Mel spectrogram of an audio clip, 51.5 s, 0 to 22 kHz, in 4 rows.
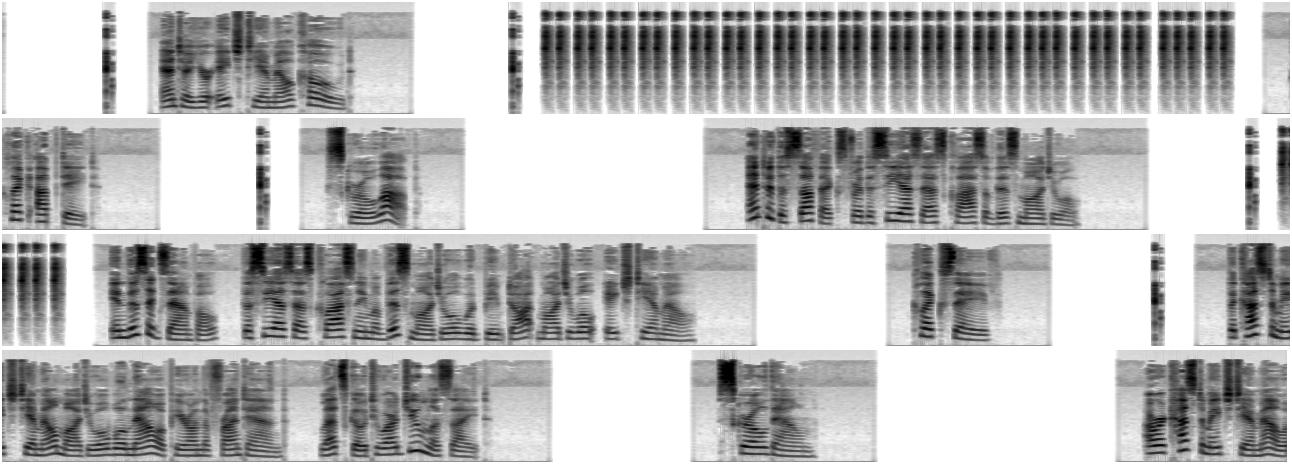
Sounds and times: Speech: 0:01.6 - 0:03.5, 0:12.9 - 0:13.8, 0:16.2 - 0:17.0, 0:20.4 - 0:23.7, 0:26.9 - 0:32.7, 0:34.9 - 0:35.7, 0:38.0 - 0:43.5, 0:45.8 - 0:46.8, 0:50.1 - 0:51.4.

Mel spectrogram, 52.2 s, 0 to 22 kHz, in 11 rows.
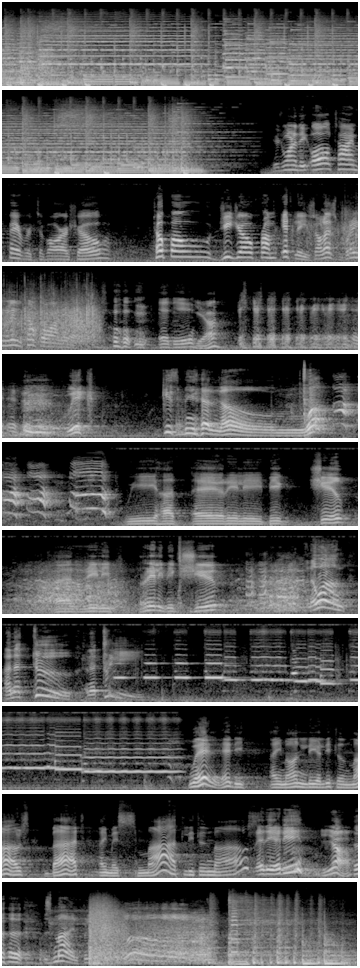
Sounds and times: Speech: 0:08.4 - 0:11.0, 0:21.1 - 0:23.2, 0:25.4 - 0:28.4, 0:29.2 - 0:31.5, 0:32.5 - 0:35.2, 0:40.5 - 0:50.0
Inside, large room or hall: 0:17.5 - 0:25.4, 0:27.1 - 0:32.6, 0:34.6 - 0:40.5, 0:47.8 - 0:52.2.

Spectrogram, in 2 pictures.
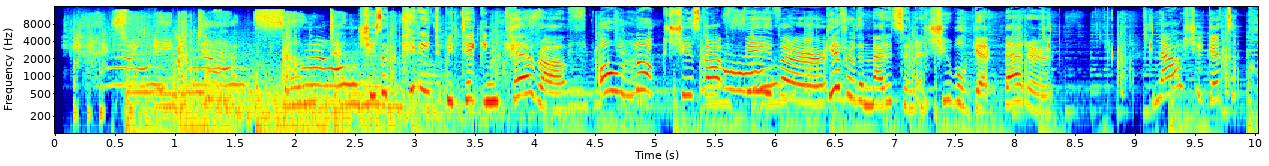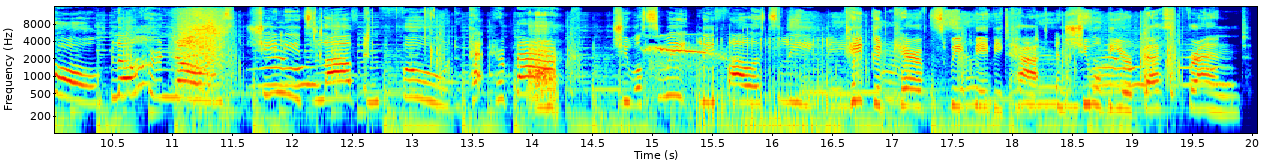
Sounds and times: Music: 0:00.1 - 0:20.0
Speech: 0:02.5 - 0:08.3, 0:09.2 - 0:20.0.

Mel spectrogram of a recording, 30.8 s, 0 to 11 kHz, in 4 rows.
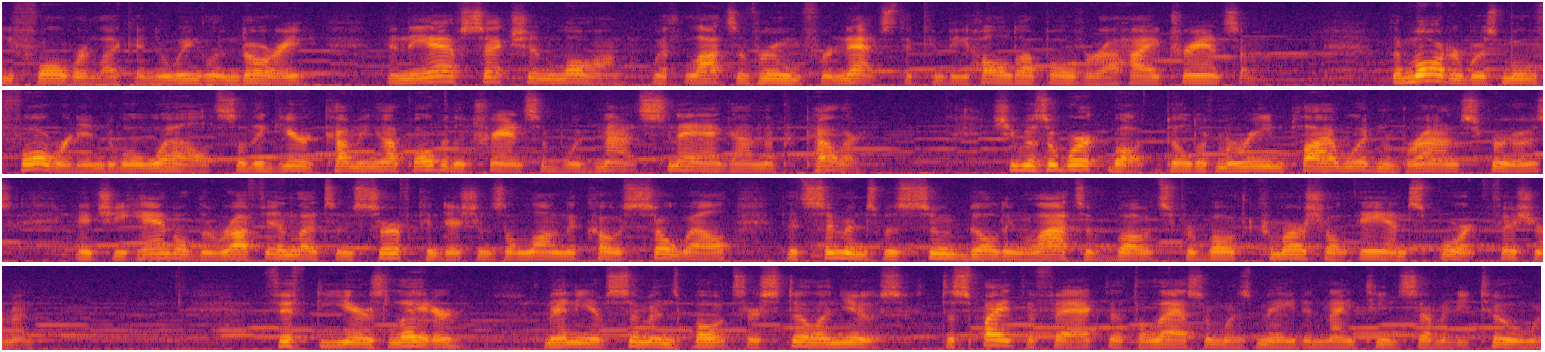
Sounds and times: Speech: 0:00.0 - 0:06.2, 0:07.0 - 0:12.0, 0:12.7 - 0:23.3, 0:24.4 - 0:30.8
Music: 0:00.0 - 0:30.8.

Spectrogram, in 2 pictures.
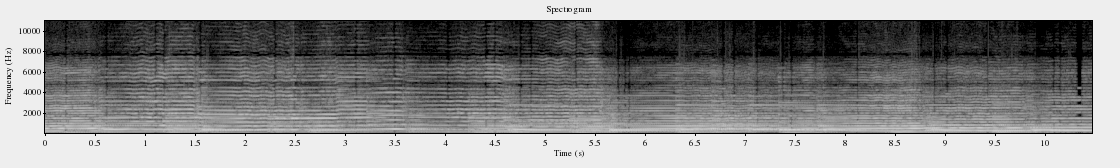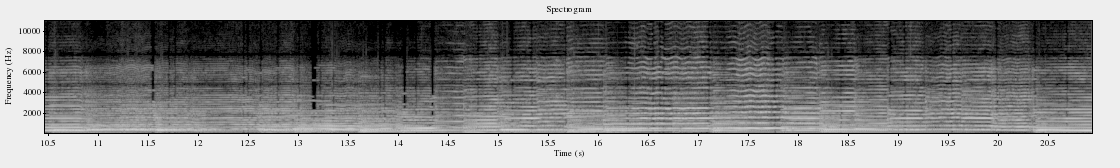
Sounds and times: Violin, fiddle: 0:00.0 - 0:20.9.

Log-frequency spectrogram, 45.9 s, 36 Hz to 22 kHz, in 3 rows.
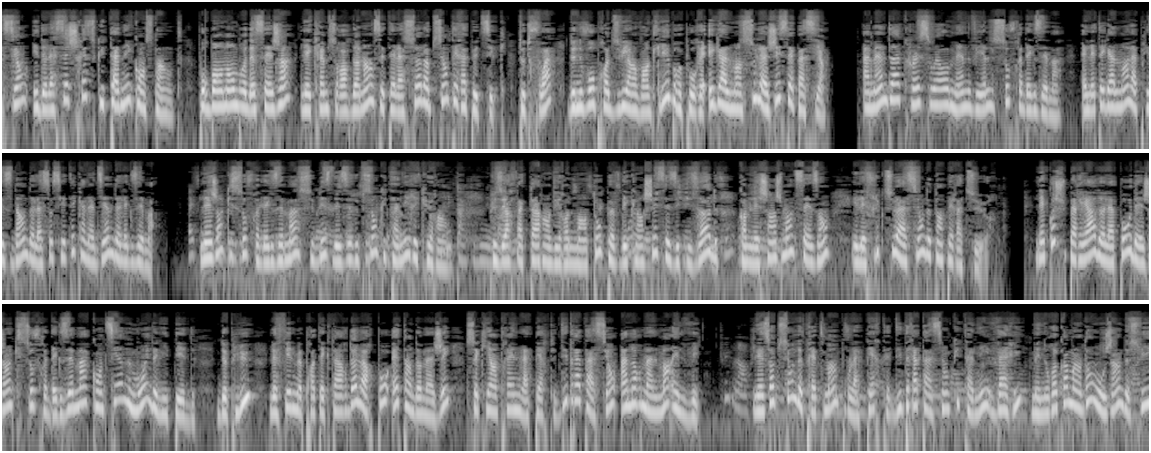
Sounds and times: Speech: 0:00.0 - 0:45.8.

